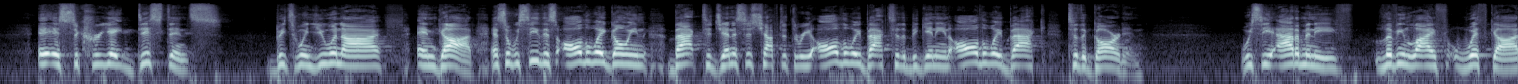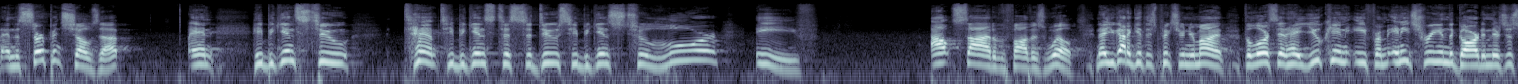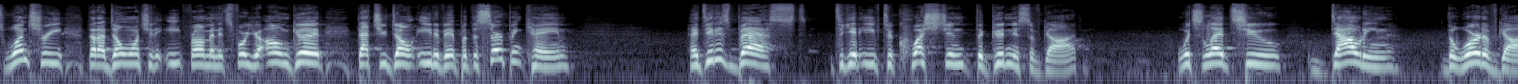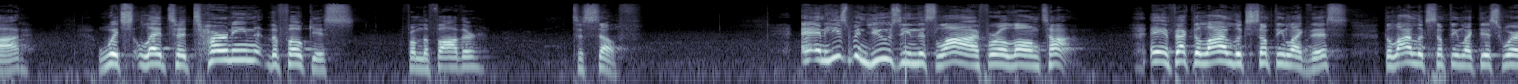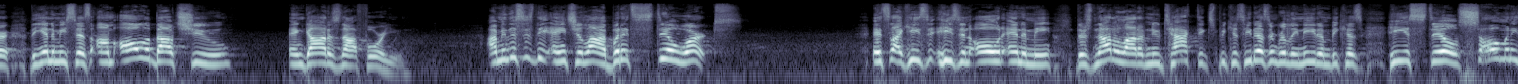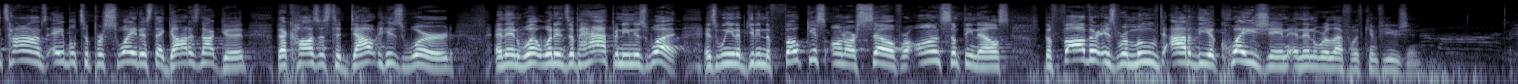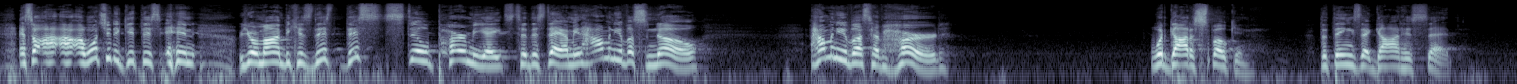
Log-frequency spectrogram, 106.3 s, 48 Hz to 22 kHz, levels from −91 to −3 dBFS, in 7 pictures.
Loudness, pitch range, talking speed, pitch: -20 LUFS, 185-240 Hz, 185 wpm, 215 Hz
